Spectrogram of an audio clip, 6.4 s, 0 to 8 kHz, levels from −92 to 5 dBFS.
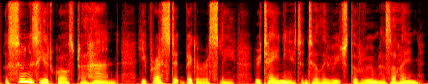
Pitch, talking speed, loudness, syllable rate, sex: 130 Hz, 185 wpm, -17 LUFS, 5.6 syllables/s, female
